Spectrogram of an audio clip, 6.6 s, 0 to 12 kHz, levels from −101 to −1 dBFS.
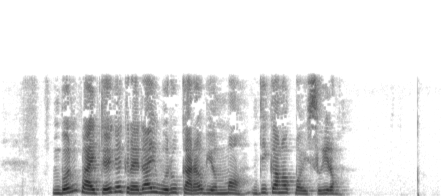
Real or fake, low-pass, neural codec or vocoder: real; 7.2 kHz; none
